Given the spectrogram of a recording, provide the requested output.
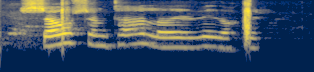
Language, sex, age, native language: Icelandic, female, 10, Icelandic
